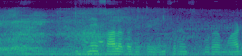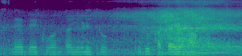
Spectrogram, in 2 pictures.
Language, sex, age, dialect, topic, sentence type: Kannada, male, 51-55, Central, banking, question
